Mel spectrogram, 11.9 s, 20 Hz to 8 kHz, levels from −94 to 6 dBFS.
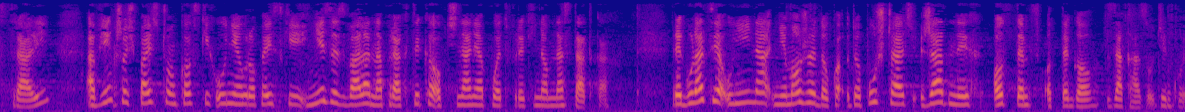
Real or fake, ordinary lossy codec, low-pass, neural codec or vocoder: real; none; 7.2 kHz; none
